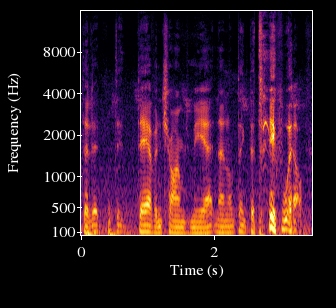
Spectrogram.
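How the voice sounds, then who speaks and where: A man's voice: low voice, a little fast, a bit bright, slight background noise. A man hosting a podcast, chatting candidly and laughing easily in an outdoor courtyard. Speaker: podcast host. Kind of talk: casual conversation.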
